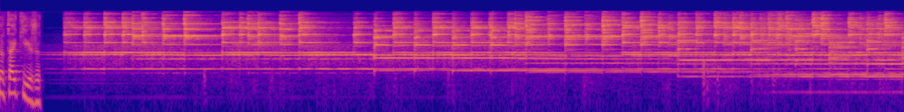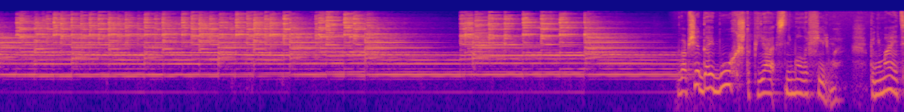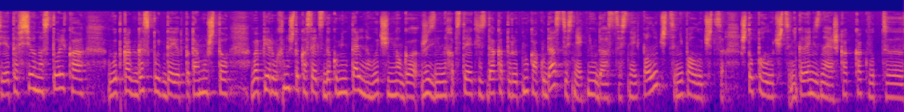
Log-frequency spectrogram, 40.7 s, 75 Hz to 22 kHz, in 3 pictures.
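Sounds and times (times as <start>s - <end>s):
speech: 0.0s - 1.2s, 23.8s - 40.6s
church bells pealing: 0.0s - 24.4s.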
